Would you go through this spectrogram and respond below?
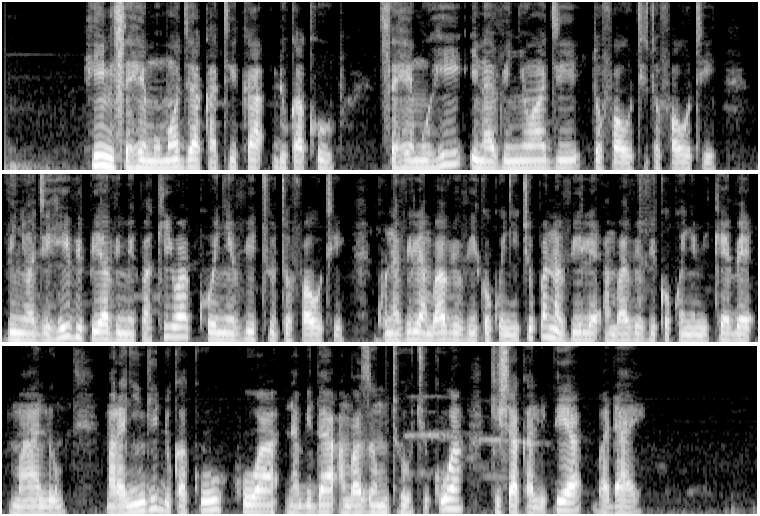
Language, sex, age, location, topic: Swahili, male, 18-24, Nairobi, finance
